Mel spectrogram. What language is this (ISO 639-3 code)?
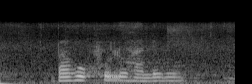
sot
